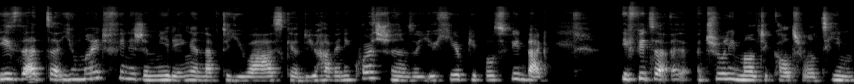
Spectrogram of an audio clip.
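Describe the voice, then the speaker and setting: A woman talks at a fairly quick pace in a Spanish accent. Her pitch varies in an ordinary way. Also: medium pitch for a woman. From Spain (Canary Islands), raised partly in France. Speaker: leadership consultant. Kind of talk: podcast interview. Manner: halting.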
